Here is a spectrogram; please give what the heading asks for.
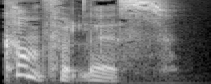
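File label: "comfortless", British English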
